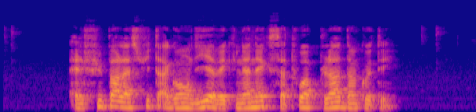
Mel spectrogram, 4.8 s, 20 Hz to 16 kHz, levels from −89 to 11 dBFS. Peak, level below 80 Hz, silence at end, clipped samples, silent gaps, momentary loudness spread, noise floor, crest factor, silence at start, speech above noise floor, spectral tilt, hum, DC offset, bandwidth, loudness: -2 dBFS; -60 dBFS; 0.85 s; under 0.1%; none; 8 LU; -69 dBFS; 18 dB; 0.7 s; 52 dB; -6.5 dB/octave; none; under 0.1%; 7.4 kHz; -18 LUFS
